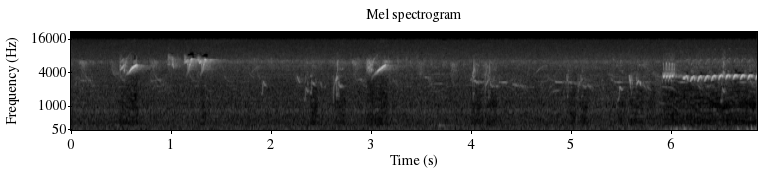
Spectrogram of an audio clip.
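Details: Yellow-eyed Babbler singing in September, still in song: a few clear, sharply rising whistles among soft chirps, then a fast, even trill of high notes, over faint background hiss.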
